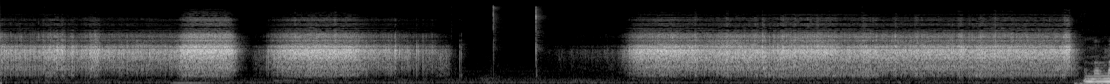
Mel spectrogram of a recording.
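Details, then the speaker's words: Emperor AIE-641 radio after repair of very quiet audio: loud steady static hiss from speaker, brief clicks while tuning, no daytime station; volume now normal. "Gördüğünüz gibi ses geliyor artık radyodan."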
